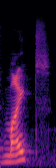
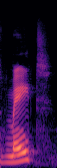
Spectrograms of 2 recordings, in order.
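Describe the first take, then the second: First: The vowel sounds like the vowel in 'might'. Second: The vowel sounds like the vowel in 'day'. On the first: "Australians pronounce mate as might" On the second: "British English is mate"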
